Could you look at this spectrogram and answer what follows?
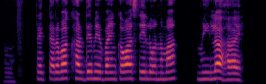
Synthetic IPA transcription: ʈɾeːk̚ʈəɾbakʰəɾd̪emẽbə̃ɪ̃ŋkəwaseloːnma | milaɦəe

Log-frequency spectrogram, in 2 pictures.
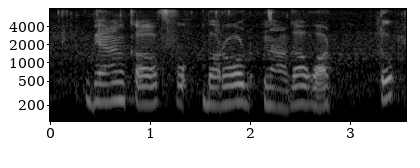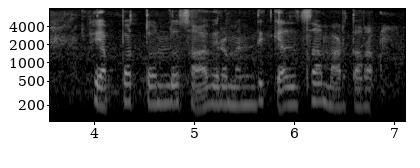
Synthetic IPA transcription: bjaːŋkaːpʰbɐɾoːɖnaːɡɐʋaː | ʈːu | ɛpːɐt̪ːo̞nd̪usa̰ːʋiɾɐmɐnd̪ikɛlsɐmaːɖt̪aːɾɐ

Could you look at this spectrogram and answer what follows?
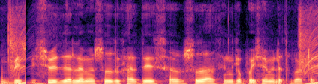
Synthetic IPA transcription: bibiʃːobid̪jalɔjmesod̪ukʰaɾt̪isaɾbsod̪asinkepɔjsʰamilḭt̪epaɾʈ̪e

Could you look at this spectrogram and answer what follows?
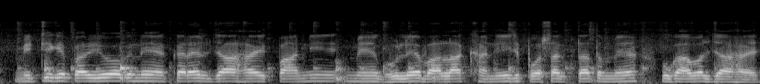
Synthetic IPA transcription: miʈikepəɾjoɡnekəɾəld͡ʒaɦəjpaːnimeɡʱulebalakʰənid͡ʒposəkt̪ət̪mẽuɡaːbəld͡ʒaɦəj

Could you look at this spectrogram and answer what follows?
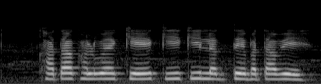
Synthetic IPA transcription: kʰaːt̪akʰɐluɛkekikilɐɡ̚t̪ebɐt̪aːʋeː

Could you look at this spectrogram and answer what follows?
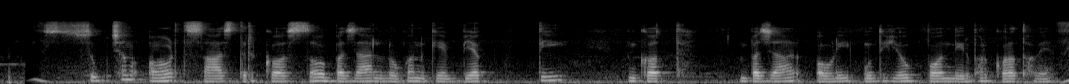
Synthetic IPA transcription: sukt͡ʃʰəməɾt̪ʰsast̪ɾkɔsəbbəd͡ʒaɾloɡənkebjək̚ | t̪i | ɡət̪ | bəd͡ʒaɾɔʊɽiud̪joɡpəɾniɾbʱəɾkəɾət̪ɦəbe

